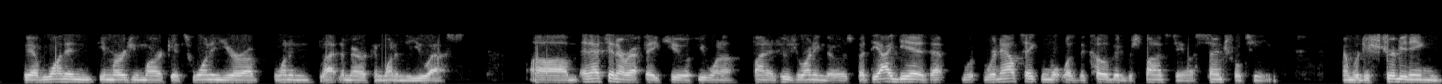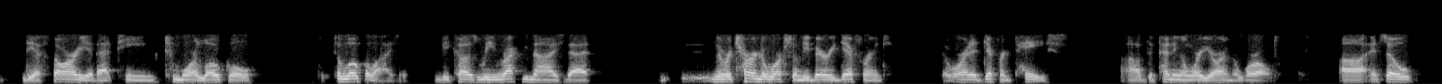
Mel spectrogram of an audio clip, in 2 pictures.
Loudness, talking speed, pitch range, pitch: -17 LUFS, 200 wpm, 100-115 Hz, 110 Hz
